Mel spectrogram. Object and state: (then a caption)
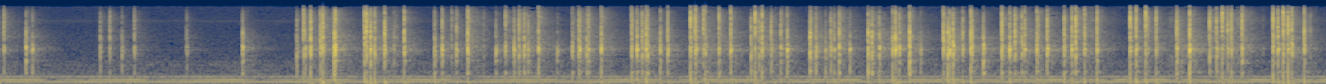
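Cardboard chip canister, tapped and scratched. A green Pringles tube, a hollow cardboard cylinder with a plastic lid, is held up close and tapped and scratched with long nails, possibly with light shaking. A few soft, sparse clicks give way to a rapid run of sharp, bright taps and scratchy rasps, with a faint steady low hum underneath.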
